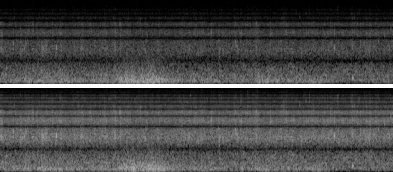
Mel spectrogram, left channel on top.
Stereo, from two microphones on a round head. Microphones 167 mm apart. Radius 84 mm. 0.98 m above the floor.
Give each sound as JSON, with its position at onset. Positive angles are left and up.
{"t": 0.0, "sound": "running water", "side_deg": -50}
